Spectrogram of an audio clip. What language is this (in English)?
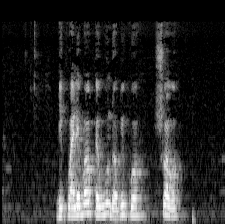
Mpiemo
